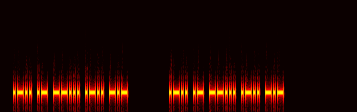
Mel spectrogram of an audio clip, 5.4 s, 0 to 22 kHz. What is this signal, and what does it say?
Morse code, heard as a keyed tone, about 40 wpm, 700 Hz. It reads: LA7LK LA7LK
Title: DXCC-100 Call Signs - 5 Characters - Repeated 2x - 40wpm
